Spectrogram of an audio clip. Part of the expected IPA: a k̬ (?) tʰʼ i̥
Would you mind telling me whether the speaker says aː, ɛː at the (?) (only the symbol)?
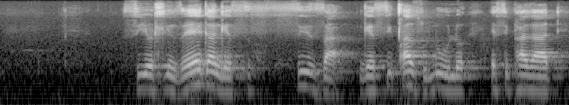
aː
